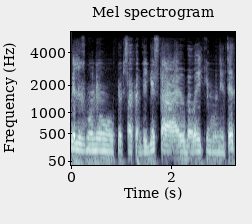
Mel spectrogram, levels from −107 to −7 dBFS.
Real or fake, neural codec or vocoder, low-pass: fake; codec, 44.1 kHz, 3.4 kbps, Pupu-Codec; 5.4 kHz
